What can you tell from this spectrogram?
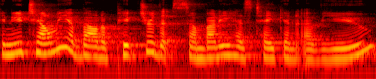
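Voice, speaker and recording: A woman with a Southern US accent at a fairly slow pace. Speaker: speech therapist. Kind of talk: tutorial; reading aloud. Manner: animated.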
